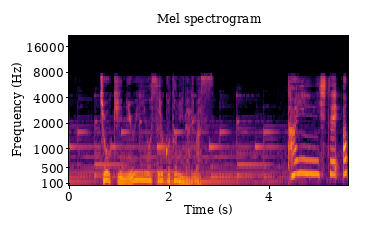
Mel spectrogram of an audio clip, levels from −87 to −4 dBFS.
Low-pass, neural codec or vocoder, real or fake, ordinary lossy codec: 7.2 kHz; none; real; none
